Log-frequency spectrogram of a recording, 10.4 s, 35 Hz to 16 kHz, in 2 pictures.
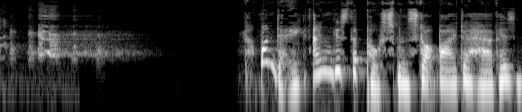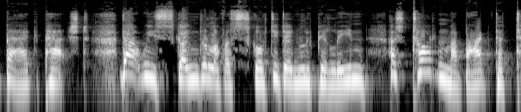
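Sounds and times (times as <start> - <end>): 
hen clucking loudly in a squawking burst: 0.0 - 1.5
speech: 2.7 - 10.4.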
